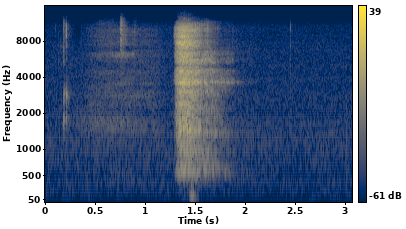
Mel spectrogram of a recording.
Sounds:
Sigh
